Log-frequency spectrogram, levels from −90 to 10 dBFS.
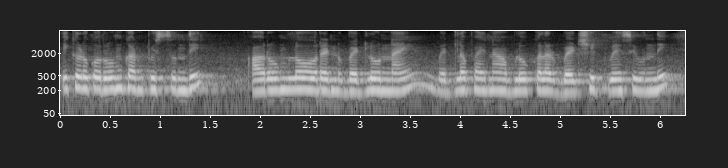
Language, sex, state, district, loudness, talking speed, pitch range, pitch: Telugu, female, Telangana, Komaram Bheem, -14 LUFS, 155 wpm, 195-220 Hz, 205 Hz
